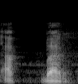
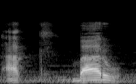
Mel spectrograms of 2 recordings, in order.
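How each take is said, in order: First: The word ends sharply on the final consonant. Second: The word ends with a short final vowel. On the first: The speaker calls it right. "karena berhenti maka dijazamkan jadi akbar" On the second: The speaker calls it wrong. "jangan bukan akbaru"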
